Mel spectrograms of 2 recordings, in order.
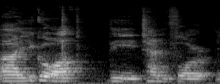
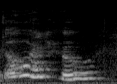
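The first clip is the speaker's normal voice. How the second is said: put-on very high-pitched little old lady character voice. Voicing a little old lady greeting visitors: little old lady voice. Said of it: "She's like".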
